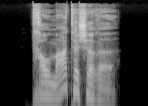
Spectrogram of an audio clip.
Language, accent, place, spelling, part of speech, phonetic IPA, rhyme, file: German, Germany, Berlin, traumatischere, adjective, [tʁaʊ̯ˈmaːtɪʃəʁə], -aːtɪʃəʁə, De-traumatischere.ogg
- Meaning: inflection of traumatisch: 1. strong/mixed nominative/accusative feminine singular comparative degree 2. strong nominative/accusative plural comparative degree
